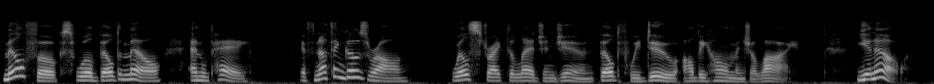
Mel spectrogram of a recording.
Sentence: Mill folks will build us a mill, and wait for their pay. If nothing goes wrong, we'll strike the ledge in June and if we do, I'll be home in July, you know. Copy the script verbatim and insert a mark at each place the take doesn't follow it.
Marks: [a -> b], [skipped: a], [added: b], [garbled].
Mill folks will build [skipped: us] a mill, and [skipped: wait for their] pay. If nothing goes wrong, we'll strike the ledge in June [and -> build] if we do, I'll be home in July, you know.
